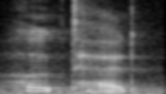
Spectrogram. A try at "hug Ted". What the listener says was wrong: Hurt Ted? Ted. That's voice. We need a voice sound. Hug Ted. Make it longer. Hug Ted.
